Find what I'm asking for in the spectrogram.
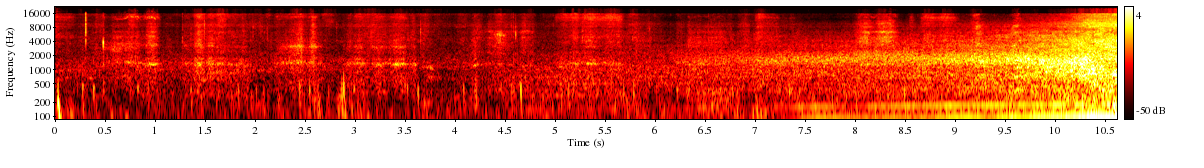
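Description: A Lada on a road in Russia makes traffic noise that swells as the car nears, with engine hum and wind rising loudly toward the end and no voices.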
